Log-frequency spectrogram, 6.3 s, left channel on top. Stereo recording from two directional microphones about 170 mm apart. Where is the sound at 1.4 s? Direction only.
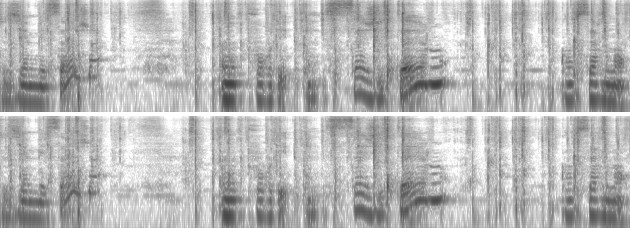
35° left (ahead or behind).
